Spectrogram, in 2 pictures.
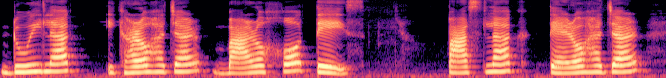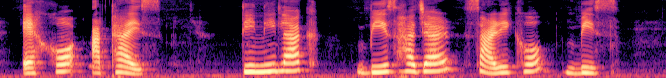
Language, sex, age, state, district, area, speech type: Assamese, female, 18-30, Assam, Biswanath, rural, spontaneous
